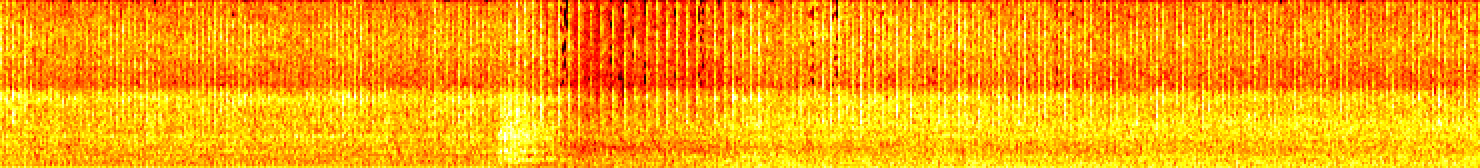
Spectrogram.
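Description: The twin runs with an uneven beat, dropping out abruptly and picking back up with a lumpy, irregular rhythm: surging with random misfires.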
